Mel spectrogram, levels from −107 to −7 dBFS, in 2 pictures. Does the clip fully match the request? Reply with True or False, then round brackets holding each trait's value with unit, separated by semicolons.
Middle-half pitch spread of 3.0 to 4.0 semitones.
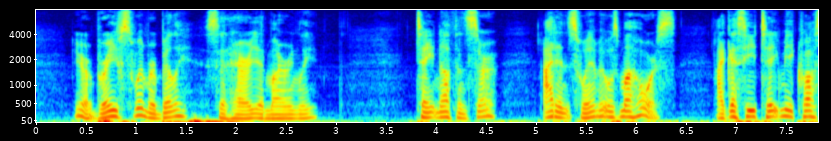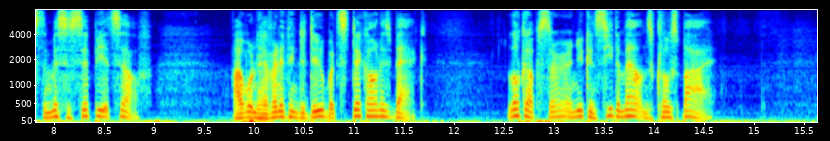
False (4.5 semitones)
